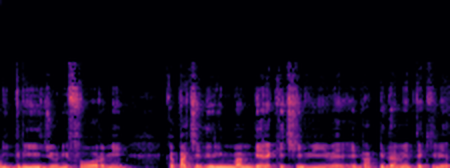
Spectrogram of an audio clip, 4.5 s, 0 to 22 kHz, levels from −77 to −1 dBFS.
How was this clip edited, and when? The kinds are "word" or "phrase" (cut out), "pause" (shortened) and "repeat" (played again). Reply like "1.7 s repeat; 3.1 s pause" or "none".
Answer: 3.6 s word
